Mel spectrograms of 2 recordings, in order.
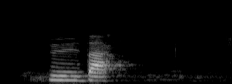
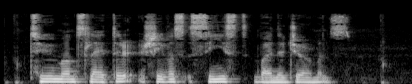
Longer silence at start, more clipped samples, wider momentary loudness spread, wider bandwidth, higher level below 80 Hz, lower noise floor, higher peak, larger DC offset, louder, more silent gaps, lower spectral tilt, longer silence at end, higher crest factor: first, 0.5 s vs 0.15 s; neither; first, 11 LU vs 7 LU; second, 4.3 kHz vs 11.5 kHz; second, -72 dBFS vs -40 dBFS; first, -65 dBFS vs -41 dBFS; second, -10 dBFS vs 0 dBFS; neither; second, -28 LUFS vs -13 LUFS; neither; first, -10 dB/octave vs -4 dB/octave; first, 1.1 s vs 0.3 s; first, 22 dB vs 14 dB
